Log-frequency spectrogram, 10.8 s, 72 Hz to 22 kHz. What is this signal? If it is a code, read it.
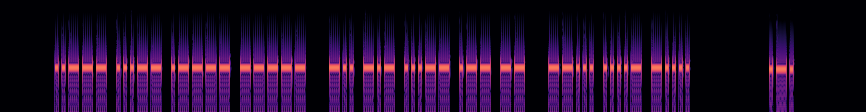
Morse code, heard as a keyed tone, about 28 wpm, 700 Hz. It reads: 2310 DK3WM 746 R
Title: Worked All Europe DX Contest - QTC Exchange - 28wpm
